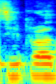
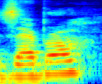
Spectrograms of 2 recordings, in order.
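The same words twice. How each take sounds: First: The word is said the American way. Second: The word is said a non-American way.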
